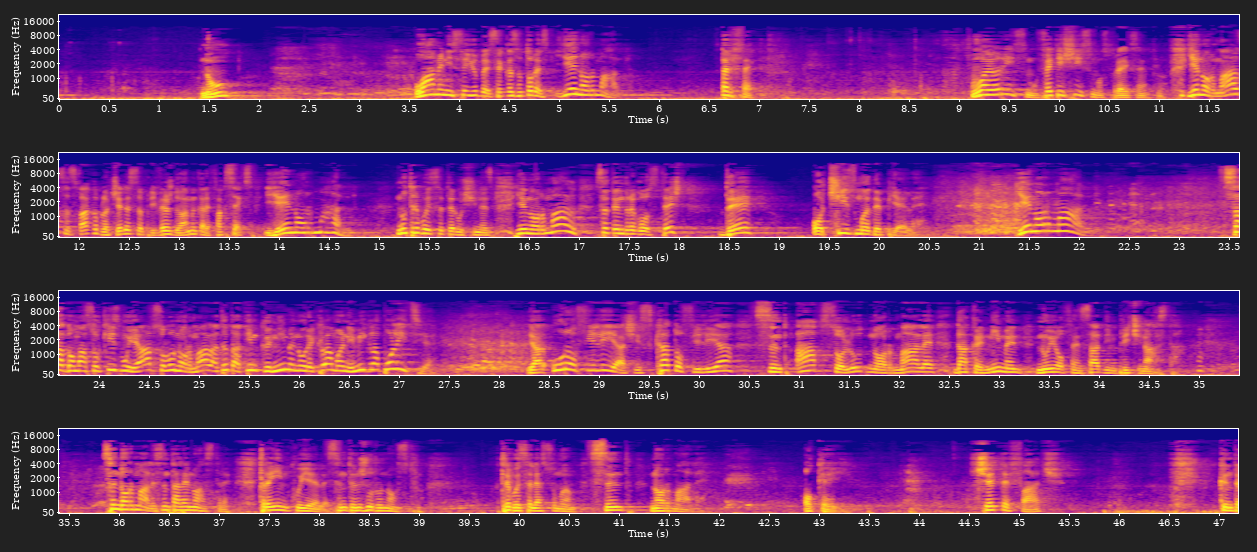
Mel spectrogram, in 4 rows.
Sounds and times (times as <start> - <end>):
Speech: 1.4 - 2.0, 3.6 - 5.8, 6.6 - 7.1, 9.1 - 20.5, 21.4 - 22.2, 23.4 - 27.4, 28.3 - 34.9, 35.8 - 39.1, 39.8 - 42.0, 42.8 - 43.4, 44.5 - 45.6.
